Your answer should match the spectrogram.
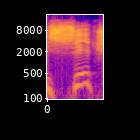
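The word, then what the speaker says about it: Sytch: last name is spelled her last name is spelled s-y-t-c-h it's tammy sitch and she goes by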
